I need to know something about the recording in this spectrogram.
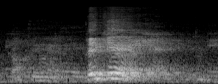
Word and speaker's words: pecan: beauty is a ballpark pecan or as they pronounce it in georgia pecan pecan pie pecan pie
